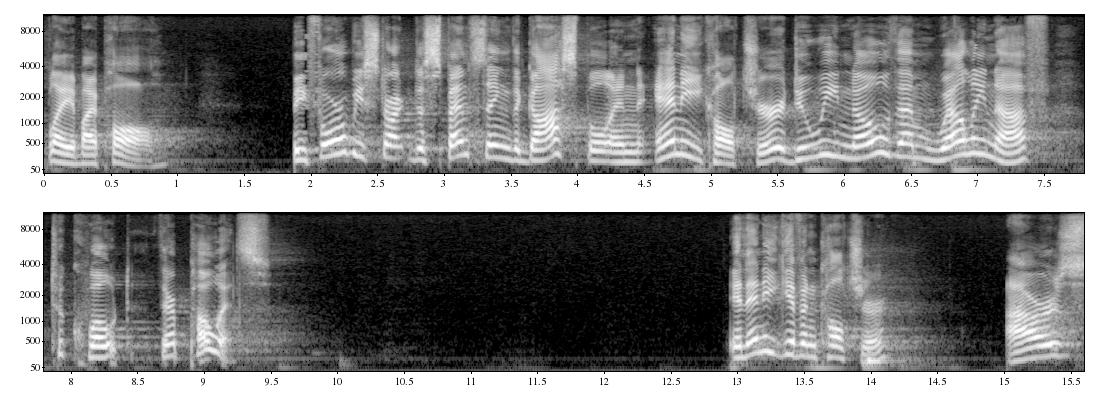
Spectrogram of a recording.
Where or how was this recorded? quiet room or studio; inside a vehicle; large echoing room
large echoing room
